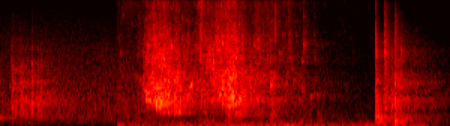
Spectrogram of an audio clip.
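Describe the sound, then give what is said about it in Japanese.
Hot water poured over a body while bathing, one long splashing pour followed after a pause by a shorter burst of running water, with no voices. “まずは、体洗っちゃおっか。お湯かけて。”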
